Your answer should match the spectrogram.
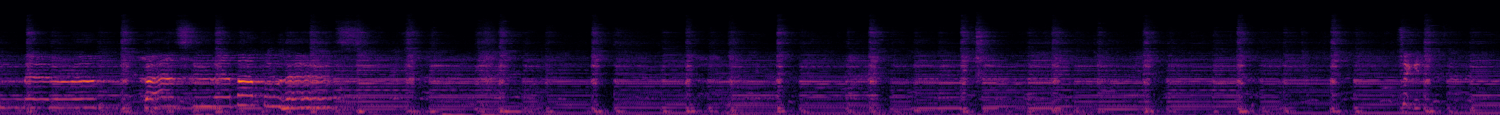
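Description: Guitar strummed in a steady rhythm during an instrumental break in a song. A wordless sung line wavers over it in the first few seconds, then drops out.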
